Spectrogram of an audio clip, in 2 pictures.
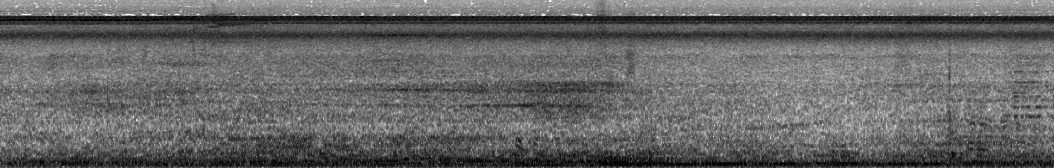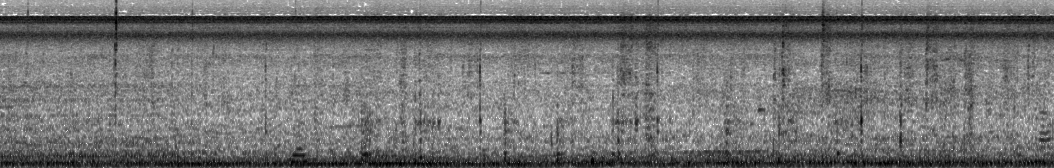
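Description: Steady, high-pitched chorus of forest insects, two unbroken shrill tones held throughout, over a low rumble of background noise.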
